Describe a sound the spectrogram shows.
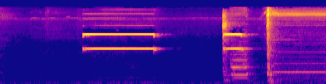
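A sewing machine beeps.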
